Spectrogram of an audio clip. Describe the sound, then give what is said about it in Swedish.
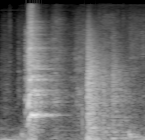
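A bull terrier named Vivi barks twice, two sharp, loud barks about three-quarters of a second apart, with no talking around them, in its owner's apartment on the fourth floor of a building in central Jakobstad. “I Evas lägenhet bor också hennes hund, bullterriern Vivi.”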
